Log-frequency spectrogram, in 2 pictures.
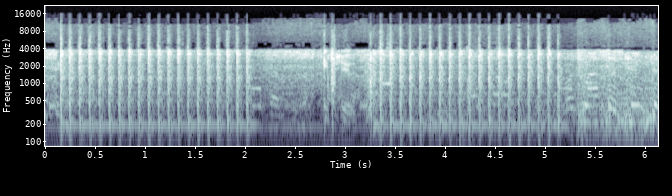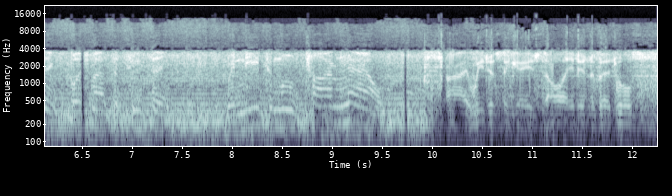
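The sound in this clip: Helicopter gunfire: two long bursts of rapid, evenly spaced automatic shots, then a dense, steady din with crew voices talking over the radio throughout.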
